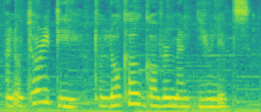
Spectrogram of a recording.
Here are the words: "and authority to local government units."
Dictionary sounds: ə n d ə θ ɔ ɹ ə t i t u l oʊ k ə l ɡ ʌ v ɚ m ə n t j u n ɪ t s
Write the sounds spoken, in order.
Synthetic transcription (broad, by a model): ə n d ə t ɔ ɹ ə t i t u l oʊ k ə l ɡ ʌ v ɚ m ə n t j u n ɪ t s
